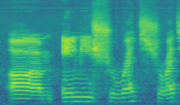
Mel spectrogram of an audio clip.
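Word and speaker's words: Amy Sedaris: Amy Sherretts, I believe that's how you say her name.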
